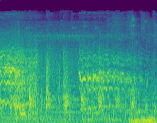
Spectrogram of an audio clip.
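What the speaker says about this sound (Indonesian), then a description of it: "hanya mendengar derap kaki kuda Megolamat" A white-grey horse's hooves thud in quick galloping clip-clops in an audio drama, loud and close, with a neigh near the end.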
